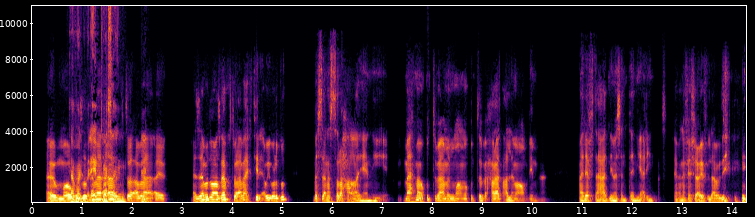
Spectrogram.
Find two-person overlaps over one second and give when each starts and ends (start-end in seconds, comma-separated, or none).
0.7-2.4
